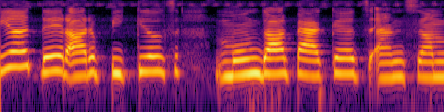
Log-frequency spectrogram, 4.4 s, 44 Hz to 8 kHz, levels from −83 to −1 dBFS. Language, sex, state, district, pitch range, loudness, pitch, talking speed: English, female, Punjab, Kapurthala, 240-290 Hz, -15 LUFS, 265 Hz, 135 wpm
